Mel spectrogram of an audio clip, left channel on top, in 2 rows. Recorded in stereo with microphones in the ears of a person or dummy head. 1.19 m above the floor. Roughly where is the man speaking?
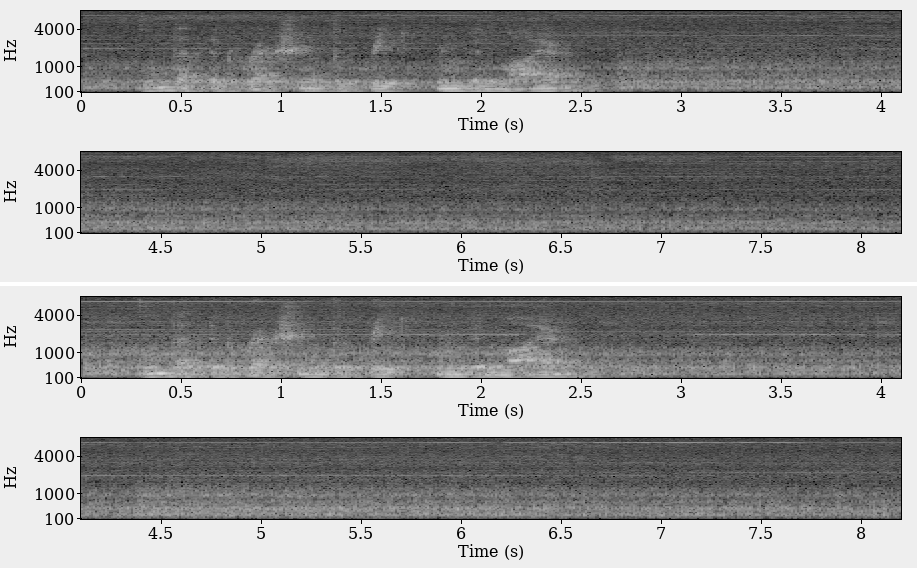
Right.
